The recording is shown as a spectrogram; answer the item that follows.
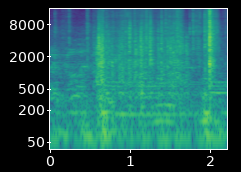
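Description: Faint background voices over a low hum, then a single sharp smack near the end as a thrown object hits a person.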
